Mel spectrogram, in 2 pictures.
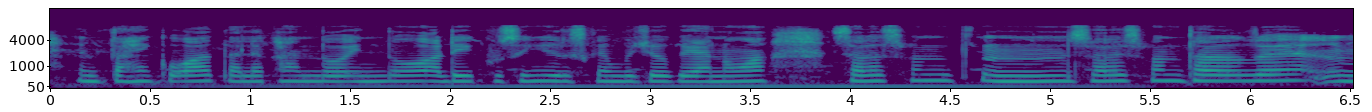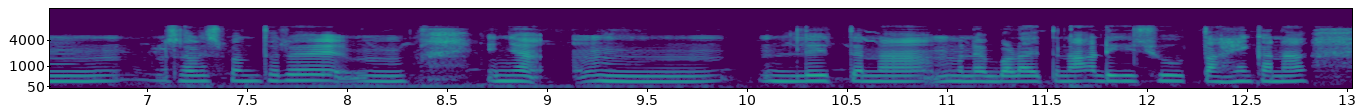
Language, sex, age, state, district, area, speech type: Santali, female, 18-30, West Bengal, Jhargram, rural, spontaneous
